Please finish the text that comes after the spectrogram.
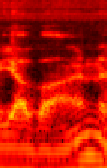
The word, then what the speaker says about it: Javan: and then yavan or Javan the son of jish he said to be the ancestor of the Greeks okay this guy Javan or yavan as we say in Hebrew okay and this guy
